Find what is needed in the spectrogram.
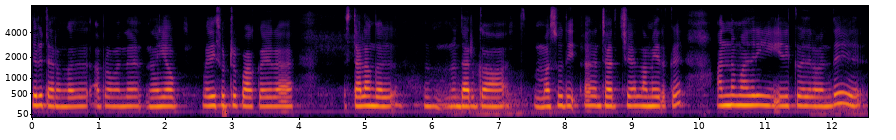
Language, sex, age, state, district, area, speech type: Tamil, female, 18-30, Tamil Nadu, Nagapattinam, rural, spontaneous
